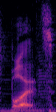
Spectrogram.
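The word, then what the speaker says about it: Blitzø: A part of the company is their receptionist Luna, married couple Moxie and Millie, and their clinically insane boss Blitz, and yes, the O is silent.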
